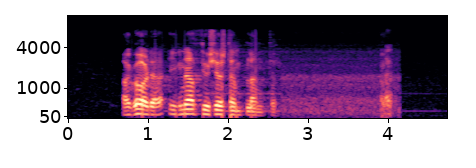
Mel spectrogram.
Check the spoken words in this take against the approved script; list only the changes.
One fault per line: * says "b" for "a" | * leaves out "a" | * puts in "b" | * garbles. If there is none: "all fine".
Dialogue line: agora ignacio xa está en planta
all fine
